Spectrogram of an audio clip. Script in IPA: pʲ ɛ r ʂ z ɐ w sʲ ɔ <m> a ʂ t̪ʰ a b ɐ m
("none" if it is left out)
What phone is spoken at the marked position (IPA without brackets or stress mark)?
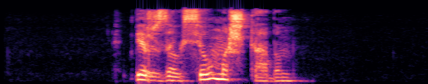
m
